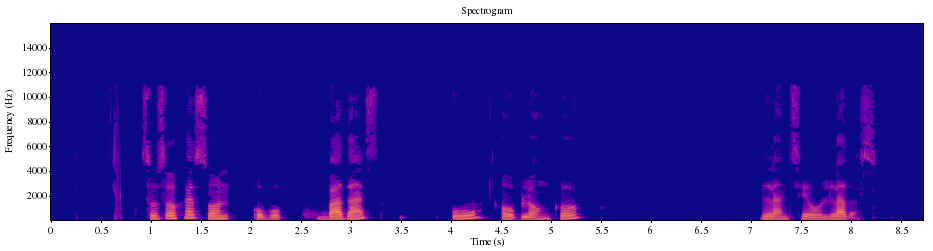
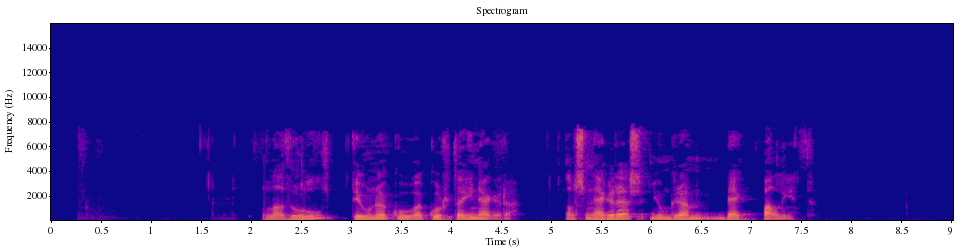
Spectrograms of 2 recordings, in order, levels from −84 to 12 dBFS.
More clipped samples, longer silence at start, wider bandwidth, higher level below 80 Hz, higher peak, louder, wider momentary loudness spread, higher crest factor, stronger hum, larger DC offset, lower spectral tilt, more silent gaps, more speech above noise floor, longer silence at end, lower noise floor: neither; second, 0.95 s vs 2.15 s; first, 11.5 kHz vs 8 kHz; second, -82 dBFS vs -60 dBFS; about the same, -6 dBFS vs -4 dBFS; about the same, -26 LUFS vs -24 LUFS; about the same, 10 LU vs 11 LU; about the same, 22 dB vs 22 dB; neither; neither; about the same, -7 dB/octave vs -6 dB/octave; neither; about the same, 59 dB vs 57 dB; second, 0.55 s vs 1.6 s; first, -84 dBFS vs -80 dBFS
